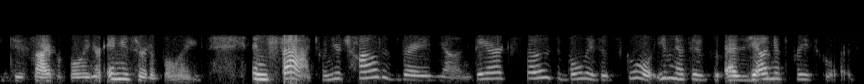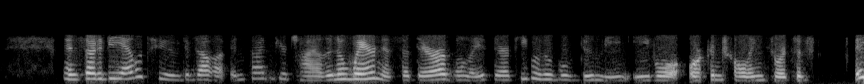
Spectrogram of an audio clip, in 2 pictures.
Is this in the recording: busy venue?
no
